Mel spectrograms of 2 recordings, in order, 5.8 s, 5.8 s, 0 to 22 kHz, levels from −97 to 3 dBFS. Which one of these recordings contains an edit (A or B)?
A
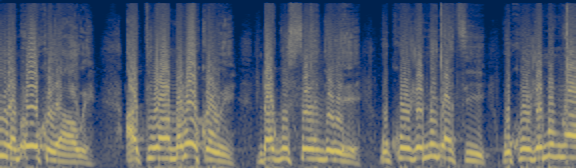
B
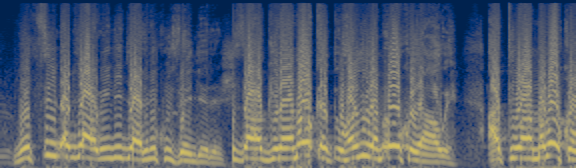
B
